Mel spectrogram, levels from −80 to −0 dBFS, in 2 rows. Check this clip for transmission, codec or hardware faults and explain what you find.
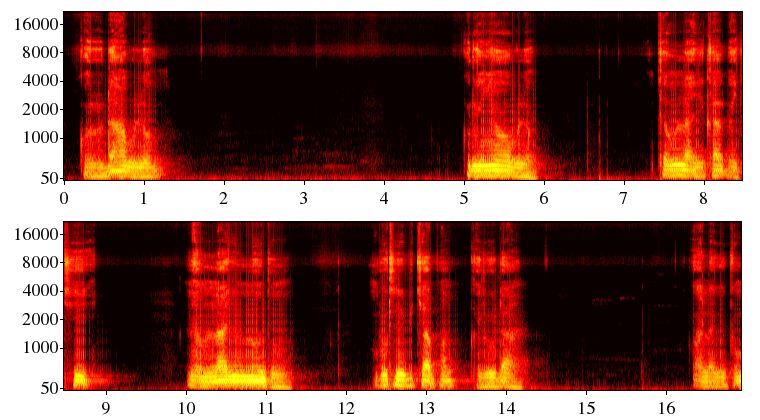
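One fault runs through the whole speech clip: a block size mismatch (padded). Each written block falls short of the block read next, which fits 1024-sample writes, and zero padding fills the rest. The short gaps form a 38.3 Hz buzz, and the speech runs at 0.889 times normal speed. A waveform shows regular flat silent slivers, and a spectrogram shows thin vertical gaps.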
